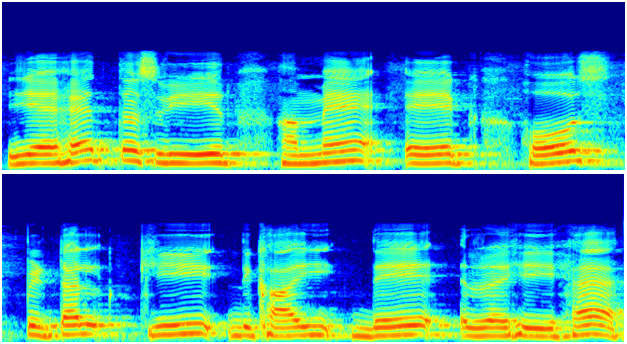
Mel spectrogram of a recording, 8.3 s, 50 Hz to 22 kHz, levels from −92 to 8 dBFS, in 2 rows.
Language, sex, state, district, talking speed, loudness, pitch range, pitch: Hindi, male, Punjab, Fazilka, 70 wpm, -13 LUFS, 160-185 Hz, 170 Hz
